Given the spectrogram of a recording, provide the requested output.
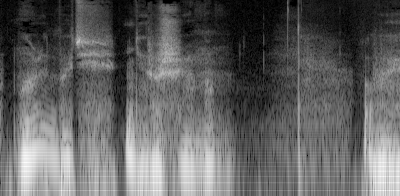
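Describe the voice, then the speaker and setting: A soft-spoken man whispers, somewhat breathy, in a dry sound with no echo. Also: quiet background. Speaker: relaxation guide. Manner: soft slow ASMR whisper close to mic. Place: home room. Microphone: handheld.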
